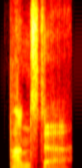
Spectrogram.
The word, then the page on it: punster: British English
